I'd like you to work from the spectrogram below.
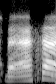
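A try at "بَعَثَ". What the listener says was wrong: Ba'asa. Ba'as dengan ain. Ba'asa.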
